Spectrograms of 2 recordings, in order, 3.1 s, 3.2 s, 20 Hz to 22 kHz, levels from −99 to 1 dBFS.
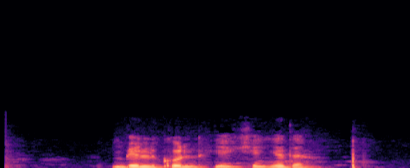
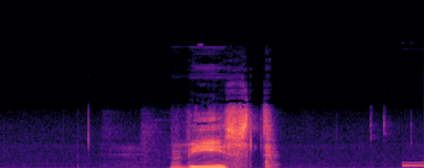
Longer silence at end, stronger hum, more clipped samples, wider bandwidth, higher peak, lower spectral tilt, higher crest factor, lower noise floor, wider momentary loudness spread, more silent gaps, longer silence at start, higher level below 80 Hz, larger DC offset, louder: first, 0.4 s vs 0 s; neither; neither; second, 4.5 kHz vs 11.5 kHz; first, 0 dBFS vs -10 dBFS; first, -11.5 dB/octave vs -3 dB/octave; about the same, 20 dB vs 20 dB; about the same, -69 dBFS vs -70 dBFS; second, 16 LU vs 19 LU; neither; second, 0.85 s vs 1.3 s; first, -60 dBFS vs -66 dBFS; neither; first, -19 LUFS vs -24 LUFS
